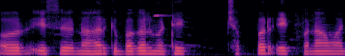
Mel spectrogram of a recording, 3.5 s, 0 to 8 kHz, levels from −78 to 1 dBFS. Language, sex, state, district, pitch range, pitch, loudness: Hindi, male, Jharkhand, Sahebganj, 145-150 Hz, 150 Hz, -34 LUFS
